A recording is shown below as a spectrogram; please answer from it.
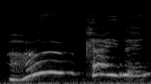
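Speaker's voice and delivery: calm him down gently; soothing. A narrator's reading. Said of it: "soothed old Wrinkly".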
